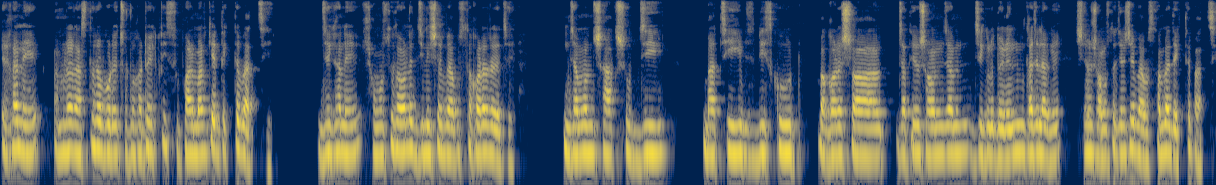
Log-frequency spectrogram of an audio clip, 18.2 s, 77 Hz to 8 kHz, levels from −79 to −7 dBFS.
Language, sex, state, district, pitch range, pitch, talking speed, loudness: Bengali, male, West Bengal, Kolkata, 165-175 Hz, 170 Hz, 125 wpm, -18 LUFS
